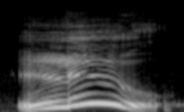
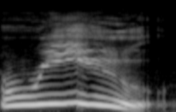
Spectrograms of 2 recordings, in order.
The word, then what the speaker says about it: Ryu: But upon leaving for Asia, he has now told everyone that his name is actually pronounced Hyunjin Liu, not Ryu.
